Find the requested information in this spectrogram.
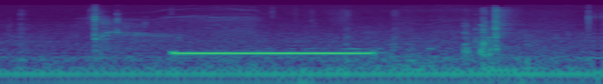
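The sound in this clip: Telephone dialing a call: a single steady electronic tone of about one second, with a few faint clicks before and after.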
